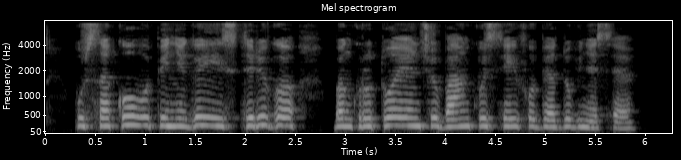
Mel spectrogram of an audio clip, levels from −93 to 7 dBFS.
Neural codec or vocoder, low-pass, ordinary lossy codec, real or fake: none; 7.2 kHz; AAC, 32 kbps; real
